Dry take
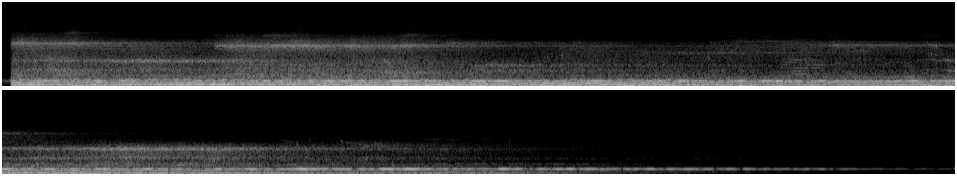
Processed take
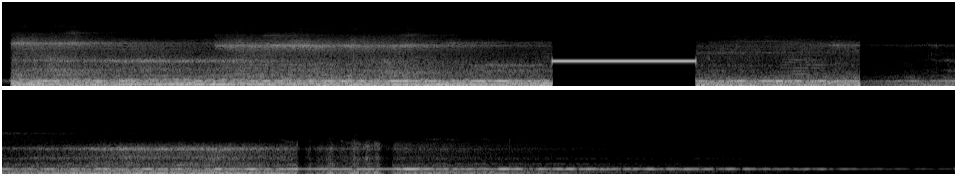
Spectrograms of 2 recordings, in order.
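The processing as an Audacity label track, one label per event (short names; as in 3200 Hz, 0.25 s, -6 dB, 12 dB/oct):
5.500000	6.940000	bleep 1220 Hz -20 dBFS
8.580000	11.830000	fade in, from -23.5 dB
12.480000	13.460000	negative-ratio compressor -36 dBFS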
